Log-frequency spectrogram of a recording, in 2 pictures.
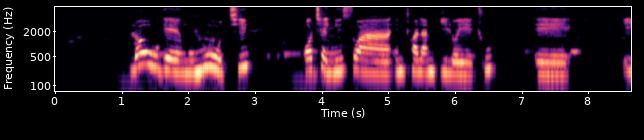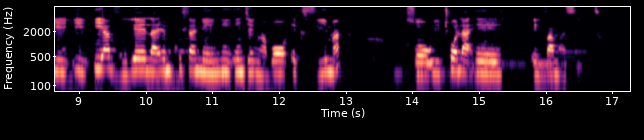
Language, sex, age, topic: North Ndebele, female, 36-49, health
